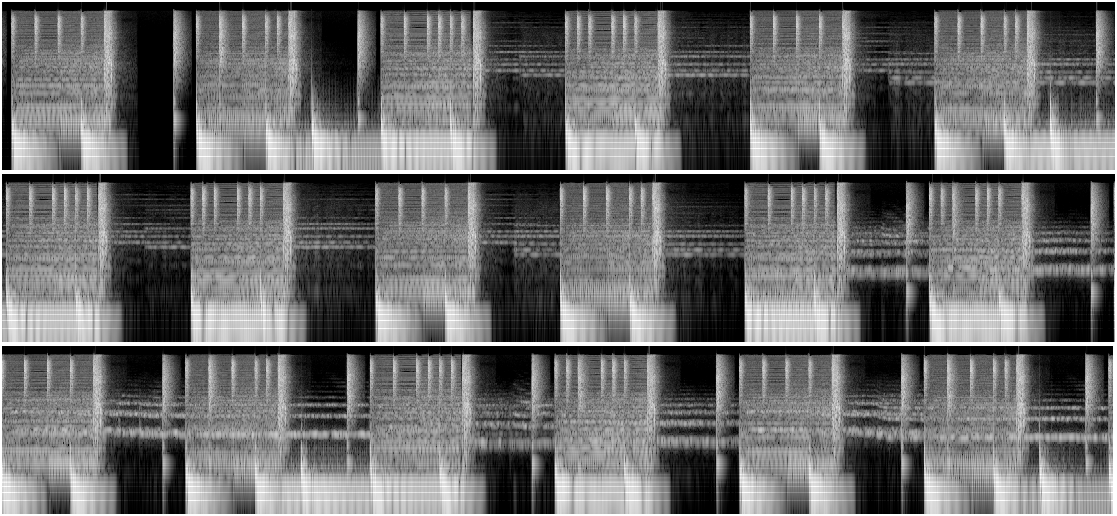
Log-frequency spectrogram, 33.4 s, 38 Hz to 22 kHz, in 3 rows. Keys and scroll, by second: 7.9 Right, 17.3 super+e, 31.6 super+d.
